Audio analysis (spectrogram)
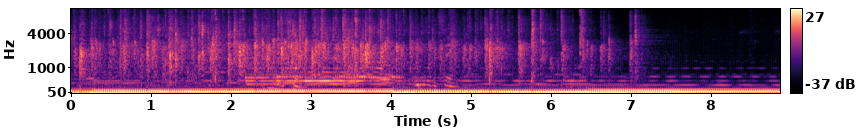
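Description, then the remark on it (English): An audience claps steadily and densely for several seconds as a clap offering to the Lord, the applause layered over loud, sustained organ or keyboard chords that change pitch a few times. “Give a clap offer to the Lord.”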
